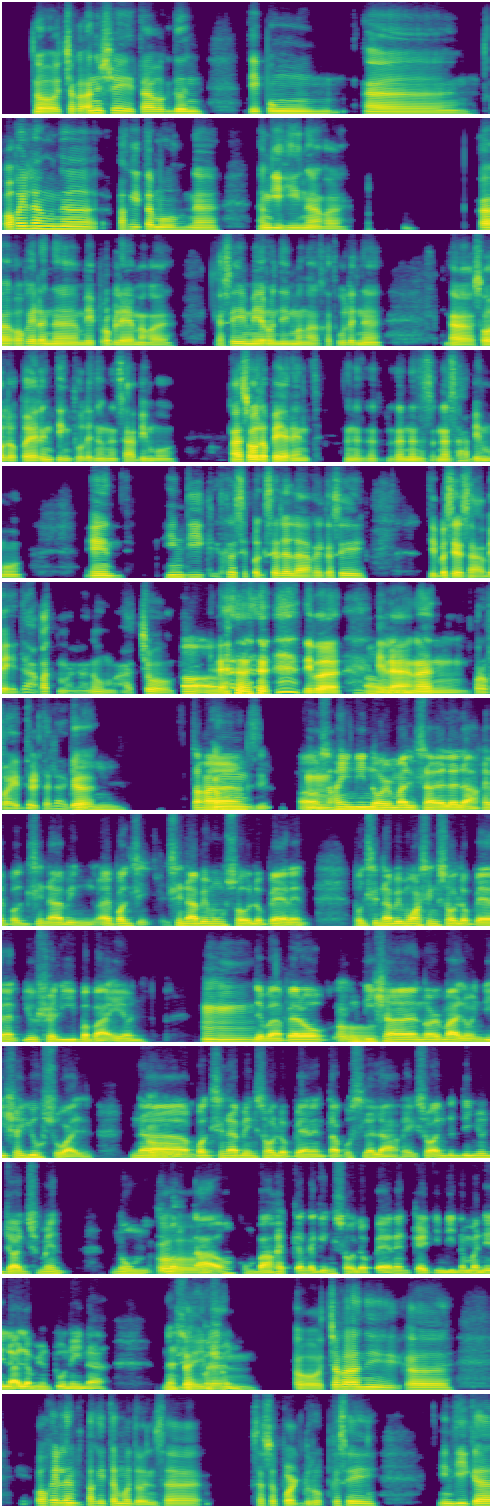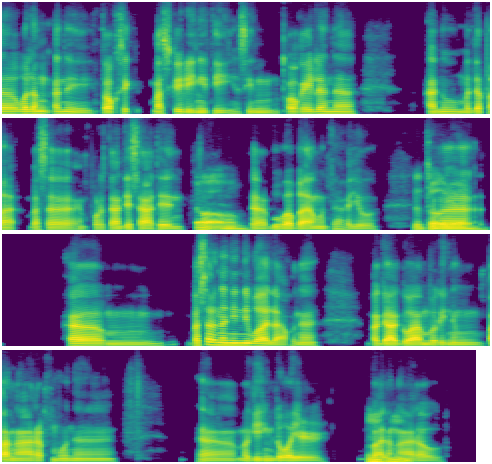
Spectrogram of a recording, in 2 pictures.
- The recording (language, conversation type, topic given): Filipino, advice, Paano ko malalampasan ang takot na mabigo nang hindi ko nawawala ang tiwala at pagpapahalaga sa sarili?
- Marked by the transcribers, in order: tapping; chuckle; other background noise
